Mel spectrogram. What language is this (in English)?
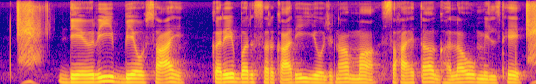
Chhattisgarhi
